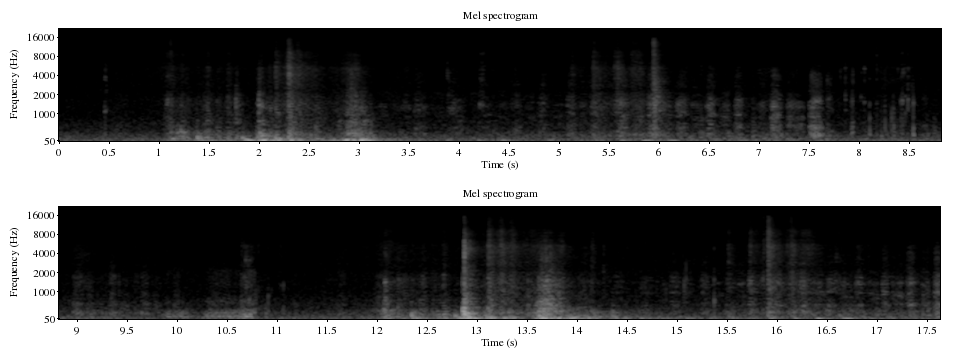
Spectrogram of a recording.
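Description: A dog's paws thump and patter on a carpet as it runs close by.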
